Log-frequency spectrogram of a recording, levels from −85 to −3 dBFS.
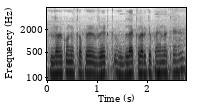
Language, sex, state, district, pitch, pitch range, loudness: Hindi, male, Bihar, Patna, 130 Hz, 130-135 Hz, -17 LUFS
